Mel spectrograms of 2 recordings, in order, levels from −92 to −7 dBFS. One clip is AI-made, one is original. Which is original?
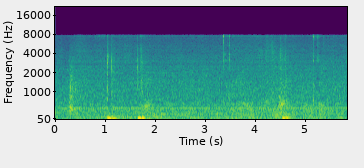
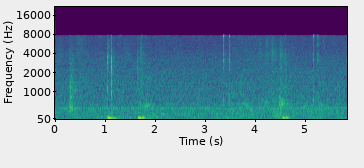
second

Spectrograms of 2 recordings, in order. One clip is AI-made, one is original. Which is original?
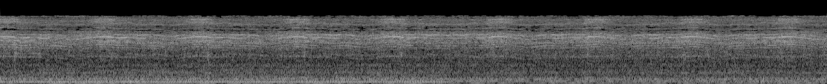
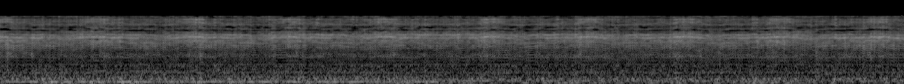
first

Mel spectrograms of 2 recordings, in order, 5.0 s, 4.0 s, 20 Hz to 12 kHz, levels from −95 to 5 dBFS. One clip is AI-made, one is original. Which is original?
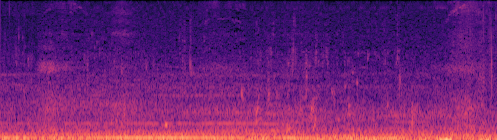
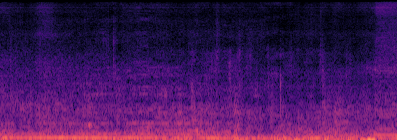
first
